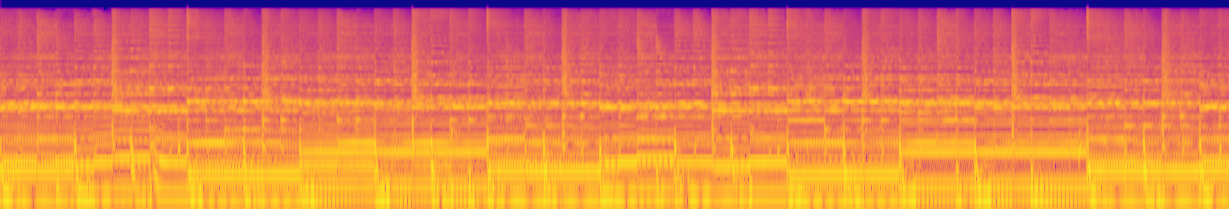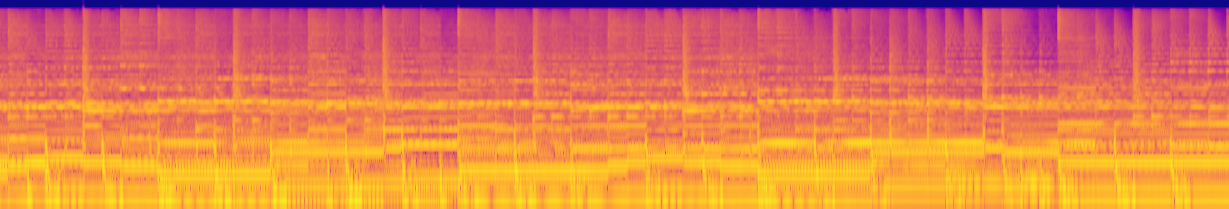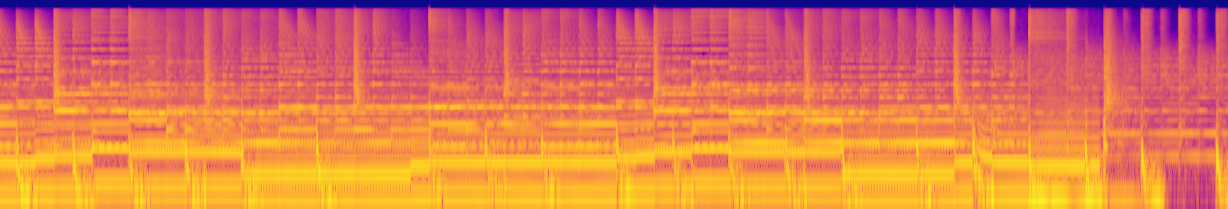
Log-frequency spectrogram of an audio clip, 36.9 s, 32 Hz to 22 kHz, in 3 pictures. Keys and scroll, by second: 4.4 BackSpace, 33.7 space, 33.9 Tab.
